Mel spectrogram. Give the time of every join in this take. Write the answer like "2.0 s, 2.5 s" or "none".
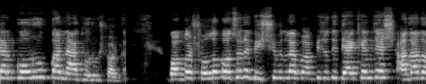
1.2 s

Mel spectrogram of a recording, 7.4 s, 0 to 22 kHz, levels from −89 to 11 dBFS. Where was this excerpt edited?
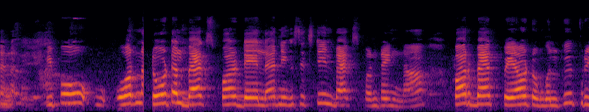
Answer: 1.8 s

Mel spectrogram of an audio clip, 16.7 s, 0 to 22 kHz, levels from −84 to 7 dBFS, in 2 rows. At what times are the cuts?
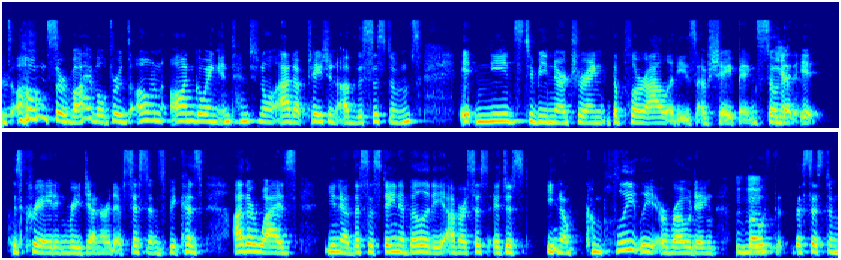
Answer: none

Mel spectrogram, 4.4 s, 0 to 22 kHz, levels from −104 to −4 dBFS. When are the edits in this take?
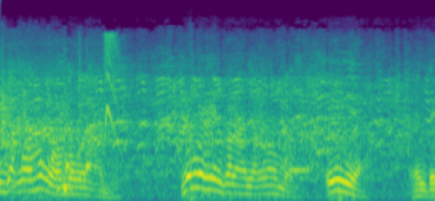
none

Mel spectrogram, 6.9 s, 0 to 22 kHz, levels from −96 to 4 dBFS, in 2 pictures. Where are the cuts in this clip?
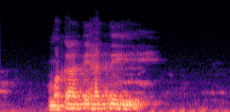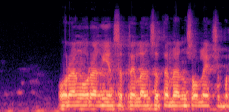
none

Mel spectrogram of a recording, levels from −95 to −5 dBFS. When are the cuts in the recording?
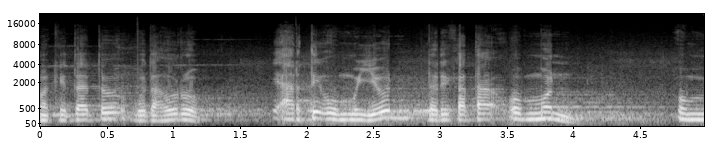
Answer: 1.8 s, 3.4 s

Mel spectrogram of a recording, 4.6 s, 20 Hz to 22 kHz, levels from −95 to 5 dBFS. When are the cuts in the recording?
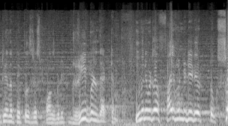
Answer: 2.5 s

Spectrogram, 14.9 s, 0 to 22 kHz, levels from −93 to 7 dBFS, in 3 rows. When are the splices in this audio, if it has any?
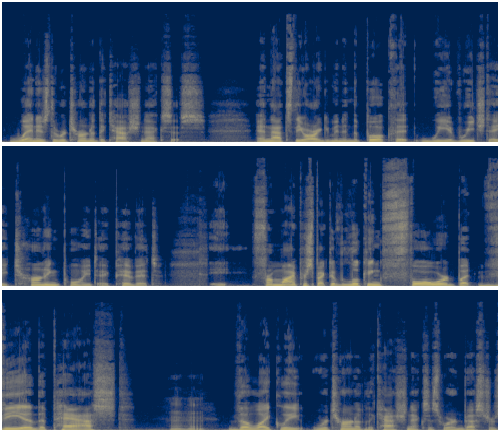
7.1 s

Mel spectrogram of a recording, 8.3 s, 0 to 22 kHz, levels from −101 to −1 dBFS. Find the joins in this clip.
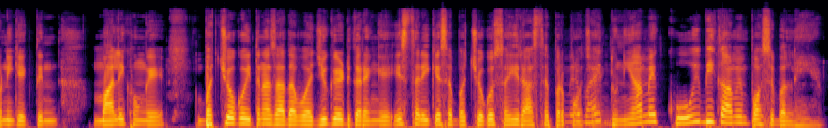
6.1 s

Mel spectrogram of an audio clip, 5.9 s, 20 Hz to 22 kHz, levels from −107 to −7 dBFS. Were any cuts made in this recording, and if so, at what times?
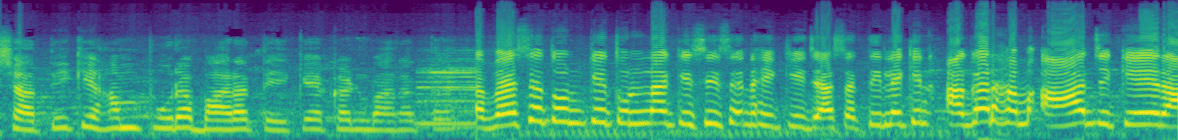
2.4 s

